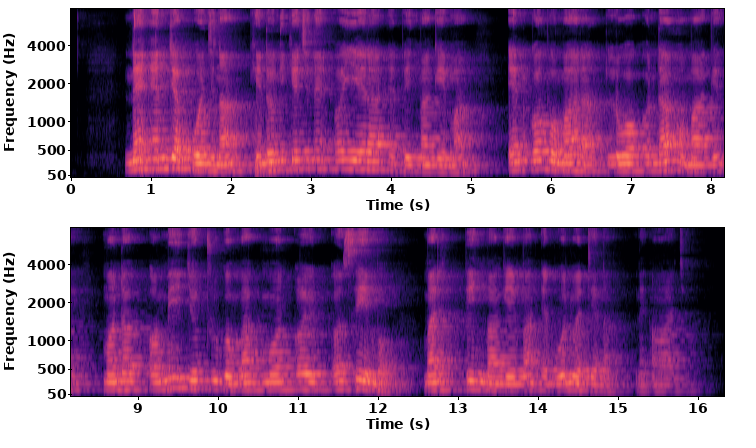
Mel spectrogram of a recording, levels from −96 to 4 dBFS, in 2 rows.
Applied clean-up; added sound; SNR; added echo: none; none; none; reverberation time 0.9 s.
